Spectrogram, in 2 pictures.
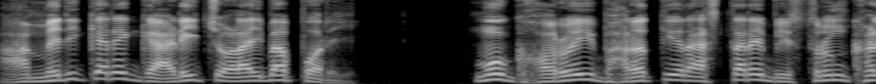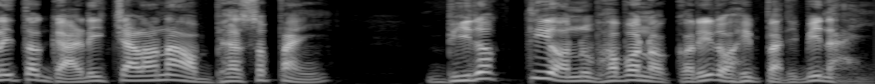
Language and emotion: Odia, disgusted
